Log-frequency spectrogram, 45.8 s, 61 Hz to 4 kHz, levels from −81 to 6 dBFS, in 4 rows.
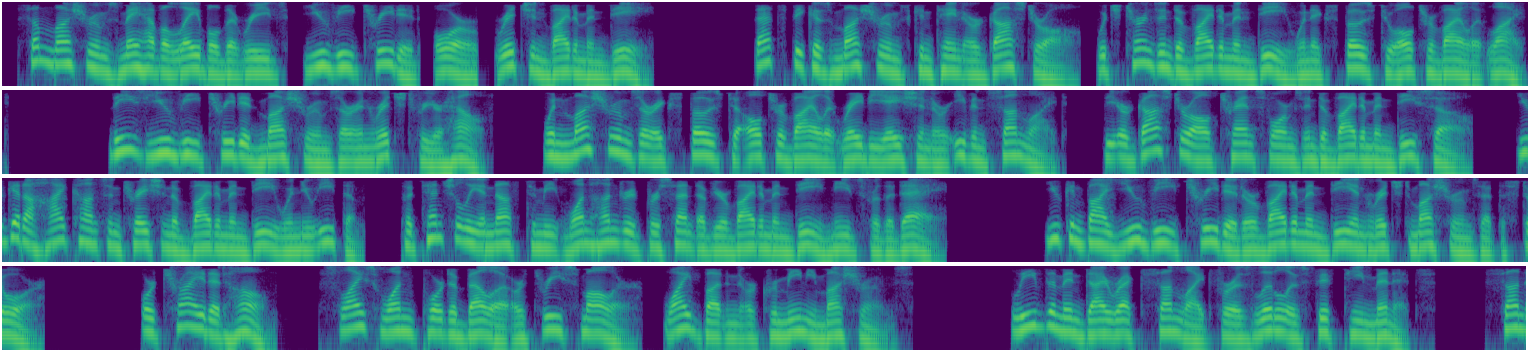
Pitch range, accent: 115-150 Hz, American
